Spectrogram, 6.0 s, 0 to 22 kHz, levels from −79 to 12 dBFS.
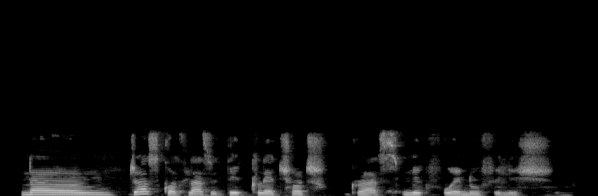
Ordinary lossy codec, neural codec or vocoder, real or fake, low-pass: none; none; real; 7.2 kHz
